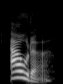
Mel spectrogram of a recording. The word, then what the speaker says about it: outta: Well, out ends with a t sound, and of starts with a vowel sound. When you say them together quickly, that t sound basically merges with the o sound, and it becomes this glided outta sound.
